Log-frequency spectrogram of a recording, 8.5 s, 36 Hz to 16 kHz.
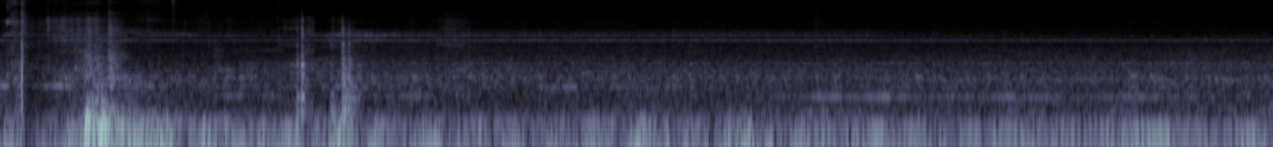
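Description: Turbo Direct GTX3586R turbocharger's compressor wheel spun up by hand and left freewheeling, with a few light knocks from the hand at the inlet near the start and about two seconds in.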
